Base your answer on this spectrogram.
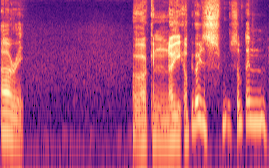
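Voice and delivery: character voice. Acted. Bud asks the watchers.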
